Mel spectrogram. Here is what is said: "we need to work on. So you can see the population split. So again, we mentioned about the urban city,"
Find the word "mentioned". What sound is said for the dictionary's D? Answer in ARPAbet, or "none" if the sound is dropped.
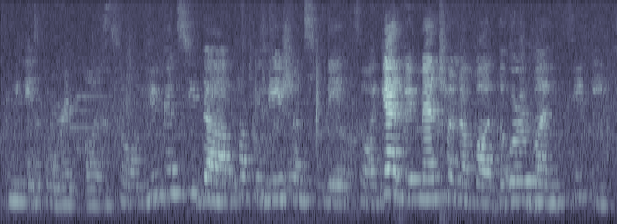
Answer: none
